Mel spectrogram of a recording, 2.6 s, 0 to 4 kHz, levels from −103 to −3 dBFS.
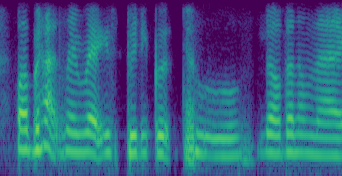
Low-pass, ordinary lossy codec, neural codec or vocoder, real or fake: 3.6 kHz; Opus, 32 kbps; codec, 16 kHz, 1 kbps, FreqCodec, larger model; fake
